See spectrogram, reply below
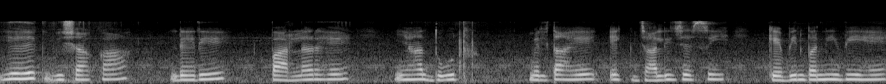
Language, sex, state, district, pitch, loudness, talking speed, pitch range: Hindi, female, Bihar, Jahanabad, 225 Hz, -18 LUFS, 120 wpm, 215-235 Hz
